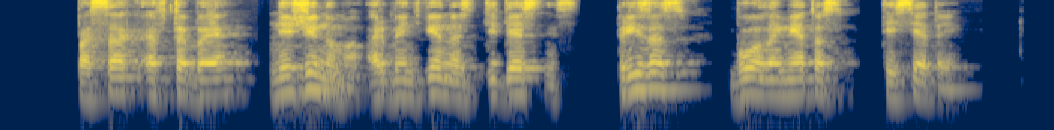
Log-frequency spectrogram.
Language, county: Lithuanian, Vilnius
